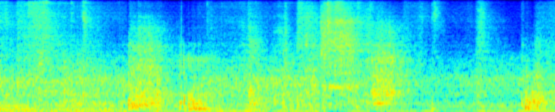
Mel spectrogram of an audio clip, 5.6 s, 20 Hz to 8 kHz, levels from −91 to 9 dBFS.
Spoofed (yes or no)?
yes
